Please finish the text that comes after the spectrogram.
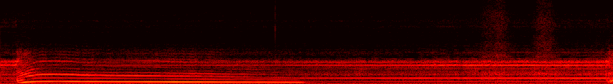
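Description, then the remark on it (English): An eerie, whistling tone swoops up and then glides slowly downward, sustained like old science-fiction space music over a steady low hum, with no talking. “That music even sounds outer spacey, doesn't it? You hear that? That whistling sound?”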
